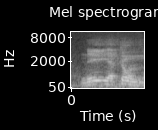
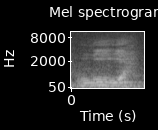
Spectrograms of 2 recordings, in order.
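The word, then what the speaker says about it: نية: Niyyatun is the word, but we just said Niyyah and pronounce this as if it's Niyyah.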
